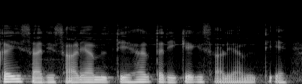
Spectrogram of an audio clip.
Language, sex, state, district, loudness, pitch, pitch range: Hindi, male, Uttar Pradesh, Lucknow, -18 LUFS, 105 Hz, 100-115 Hz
